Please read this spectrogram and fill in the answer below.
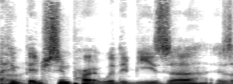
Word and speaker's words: Ibiza: So like I think the interesting part with Ibiza is like it's set pronounced Ebiza, but in Spain, everyone says IA because, you know, the Z's are like th's.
